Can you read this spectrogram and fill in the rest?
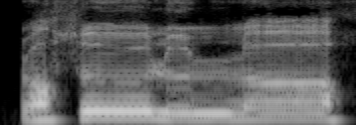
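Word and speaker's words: رسول الله: রাসুলুল্লাহ রাসুলুল্লাহ রাসুলুল্লাহ লুল্লাহ লা বললেও সঠিক হচ্ছে না লুল্লাহ রাসুলুল্লাহ এইটা হচ্ছে সঠিক উচ্চারণ এগুলোর কিছু গ্রামারের কায়দা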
